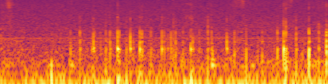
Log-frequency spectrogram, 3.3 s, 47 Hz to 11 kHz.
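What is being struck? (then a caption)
Small pumpkin. A small orange-yellow pumpkin, a hollow gourd painted with a red face and topped with a dry leaf, is held up in the hand off the hay and tapped with fingertips and painted nails. A quiet run of quick, soft taps gives short, dull, hollow knocks with a low body and a slight tone near 470 Hz. The taps fade almost at once over a faint background hiss.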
